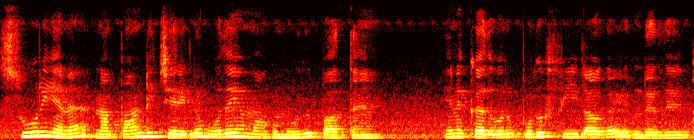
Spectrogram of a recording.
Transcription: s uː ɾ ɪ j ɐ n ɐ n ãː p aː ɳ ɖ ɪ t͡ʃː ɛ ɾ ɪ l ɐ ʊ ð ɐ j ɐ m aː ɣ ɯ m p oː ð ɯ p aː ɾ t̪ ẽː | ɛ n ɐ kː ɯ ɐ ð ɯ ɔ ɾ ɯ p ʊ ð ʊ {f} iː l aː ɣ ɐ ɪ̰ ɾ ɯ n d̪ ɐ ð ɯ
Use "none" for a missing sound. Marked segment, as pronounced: f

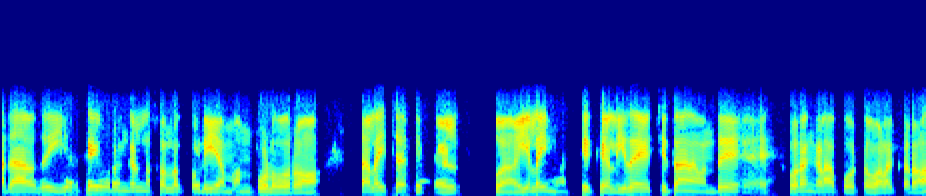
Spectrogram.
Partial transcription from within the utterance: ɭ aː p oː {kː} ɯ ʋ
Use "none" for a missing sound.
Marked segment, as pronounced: ʈː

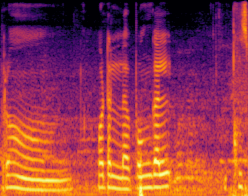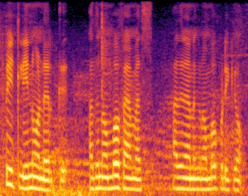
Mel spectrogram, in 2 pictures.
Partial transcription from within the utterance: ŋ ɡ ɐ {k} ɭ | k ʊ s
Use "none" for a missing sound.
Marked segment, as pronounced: none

